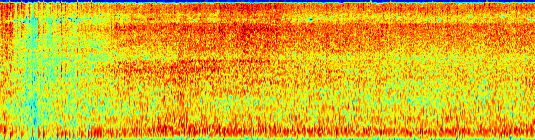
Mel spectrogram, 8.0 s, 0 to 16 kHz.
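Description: A Toro 21-inch dual stage snow blower with a 5HP Tecumseh engine runs steadily on choke, its loud, continuous buzzing drone holding close and alone throughout.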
